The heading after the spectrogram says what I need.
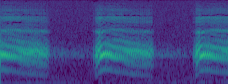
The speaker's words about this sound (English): Crow caught him in midair, had some sharp words for me, and settled in with lunch.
